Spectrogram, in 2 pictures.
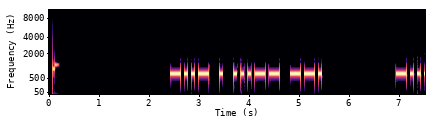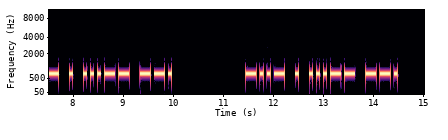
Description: Morse code, heard as a keyed tone, about 17 wpm, 700 Hz. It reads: XE3G XE3G XE3G
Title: DXCC-100 Call Signs - 4 Characters - Repeated 3x - 17wpm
